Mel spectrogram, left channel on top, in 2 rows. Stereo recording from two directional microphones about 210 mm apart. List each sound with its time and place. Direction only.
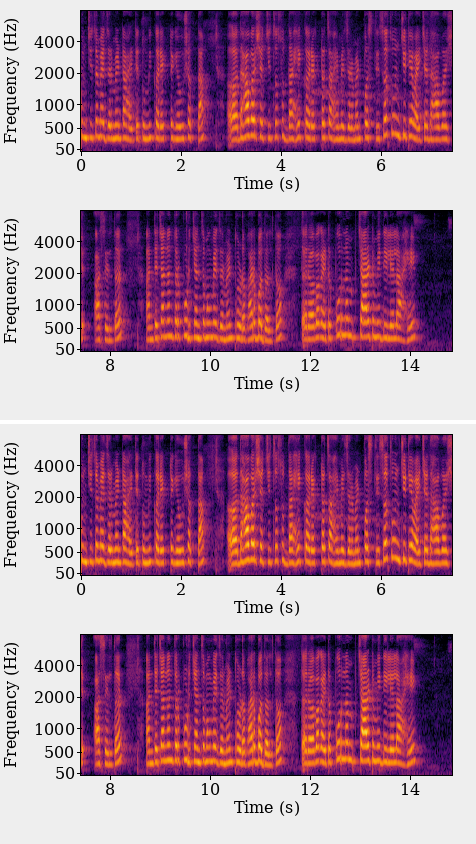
0.0 s a woman's voice: 25° right (ahead or behind)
